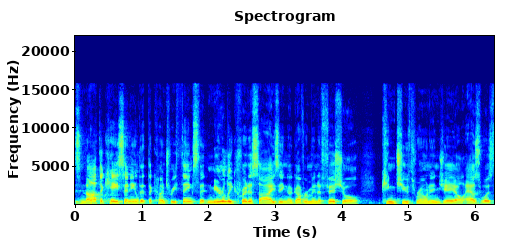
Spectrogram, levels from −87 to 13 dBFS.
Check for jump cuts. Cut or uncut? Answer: cut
